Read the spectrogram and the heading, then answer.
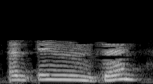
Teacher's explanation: لازم تغني النون علشان بعدها السين، السين من حروف الإخفاء بس ما تستعملش فيها لسانك.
